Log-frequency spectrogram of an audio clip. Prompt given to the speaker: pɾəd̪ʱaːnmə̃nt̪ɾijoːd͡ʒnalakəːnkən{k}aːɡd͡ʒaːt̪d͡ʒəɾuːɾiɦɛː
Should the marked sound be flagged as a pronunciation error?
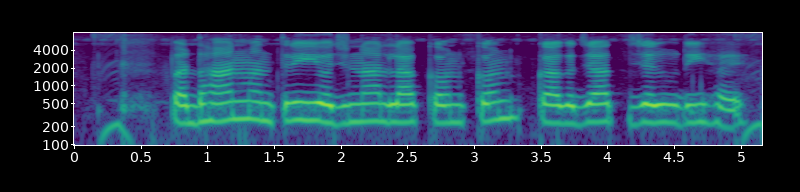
no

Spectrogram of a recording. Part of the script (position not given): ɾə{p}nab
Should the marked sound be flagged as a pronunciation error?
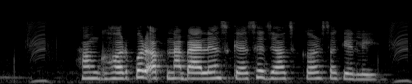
no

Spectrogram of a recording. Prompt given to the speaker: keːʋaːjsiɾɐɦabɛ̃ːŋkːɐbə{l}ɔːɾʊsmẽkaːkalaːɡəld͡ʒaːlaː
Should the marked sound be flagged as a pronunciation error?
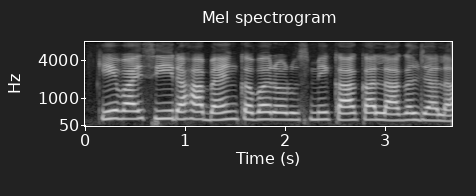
yes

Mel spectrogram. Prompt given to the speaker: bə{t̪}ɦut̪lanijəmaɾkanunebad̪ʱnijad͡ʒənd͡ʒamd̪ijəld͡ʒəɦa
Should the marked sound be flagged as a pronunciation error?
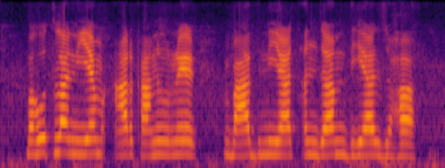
yes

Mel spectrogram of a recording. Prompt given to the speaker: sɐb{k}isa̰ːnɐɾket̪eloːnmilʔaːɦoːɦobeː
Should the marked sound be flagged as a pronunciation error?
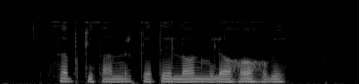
no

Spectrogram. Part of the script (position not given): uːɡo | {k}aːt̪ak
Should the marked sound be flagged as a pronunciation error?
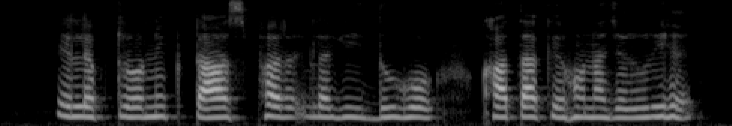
yes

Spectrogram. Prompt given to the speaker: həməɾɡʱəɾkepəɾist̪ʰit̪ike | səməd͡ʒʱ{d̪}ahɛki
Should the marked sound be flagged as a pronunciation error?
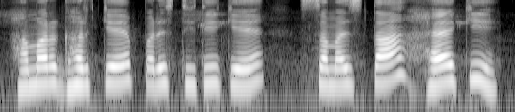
yes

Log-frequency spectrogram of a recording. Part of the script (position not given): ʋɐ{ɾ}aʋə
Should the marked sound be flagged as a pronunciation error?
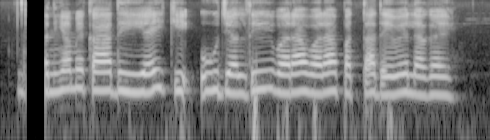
no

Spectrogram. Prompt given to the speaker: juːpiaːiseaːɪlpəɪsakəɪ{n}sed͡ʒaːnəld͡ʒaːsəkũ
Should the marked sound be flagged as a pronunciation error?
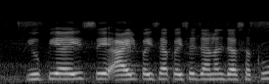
yes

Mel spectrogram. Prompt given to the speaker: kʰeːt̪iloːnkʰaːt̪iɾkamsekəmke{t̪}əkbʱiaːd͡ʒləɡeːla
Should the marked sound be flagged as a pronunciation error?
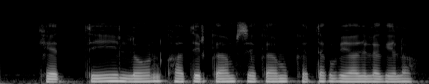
no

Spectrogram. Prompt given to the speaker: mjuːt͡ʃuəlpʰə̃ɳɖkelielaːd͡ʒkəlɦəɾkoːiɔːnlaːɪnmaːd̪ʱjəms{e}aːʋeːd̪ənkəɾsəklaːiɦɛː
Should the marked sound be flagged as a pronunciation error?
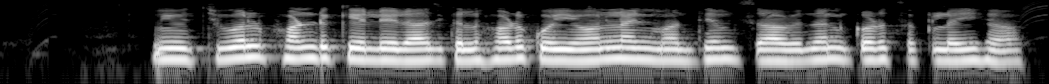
no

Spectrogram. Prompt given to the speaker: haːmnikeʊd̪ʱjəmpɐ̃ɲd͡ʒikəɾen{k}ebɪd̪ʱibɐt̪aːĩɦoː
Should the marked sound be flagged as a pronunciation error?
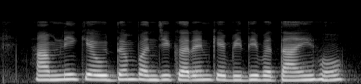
no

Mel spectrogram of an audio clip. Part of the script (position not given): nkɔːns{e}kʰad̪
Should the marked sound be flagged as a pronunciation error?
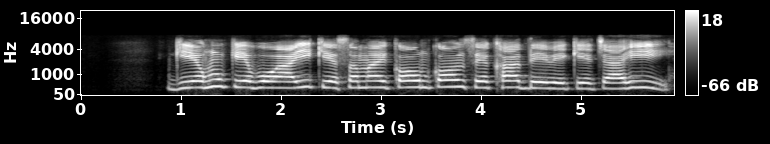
no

